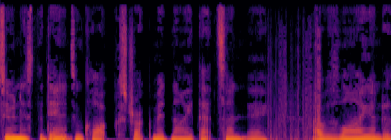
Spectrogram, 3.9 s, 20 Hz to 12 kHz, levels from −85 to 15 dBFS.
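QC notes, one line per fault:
Throughout: low-delay AAC compression. The sound has a rough, grainy texture, with noise filling the gaps between pitch harmonics and a thin, synthetic top band. This is likely a low-delay codec such as AAC-ELD at a low rate, around 32 kbps. Its short frames of roughly 20 ms cannot resolve closely spaced harmonics well, and they spend bits that the bandwidth and detail then lack. The damage is plainly audible.
0.51–0.74 s and 2.41–2.51 s: AAC frame loss with concealment. Chunks of the coded stream went missing, and the decoder patched each gap from the last good spectrum. In the first stretch about 100 ms is missing, scattered across 0.51–0.74 s, with the longest single gap around 40 ms. That produces a smeared, noisy, phasey patch rather than a dropout. The second gap is 60 ms, which fits three 20 ms frames, and sounds like a briefer smear of the same kind.
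2.66–3.20 s: loose connector crackle. A worn or dirty contact somewhere in the analogue path kept making and breaking while it moved. Each break chops the signal, so the half-second stretch carries an irregular burst of scratchy crackle riding on top of the speech. This is unlike the smoother smearing of the concealed frame losses just before it.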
